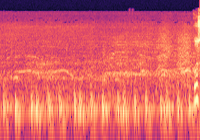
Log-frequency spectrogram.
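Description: Stadium crowd at a football match chanting and cheering, a steady mass of voices heard through the broadcast audio.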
